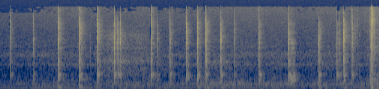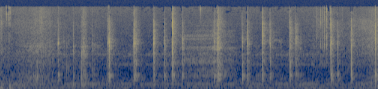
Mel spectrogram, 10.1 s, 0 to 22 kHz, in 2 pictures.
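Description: Long nails tap on a medium plastic cookie dough tub with a printed label, making about 40 quick, bright, dry clicks at an uneven pace. Each tap dies away almost at once over a faint, steady low hum.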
